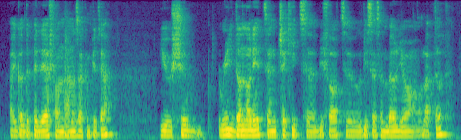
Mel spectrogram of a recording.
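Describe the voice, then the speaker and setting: A man's somewhat breathy, dark, mellow voice in a French accent, fairly low in pitch with ordinary pitch variation, at a moderate pace. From France. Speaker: tech hobbyist. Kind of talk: tutorial. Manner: halting.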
